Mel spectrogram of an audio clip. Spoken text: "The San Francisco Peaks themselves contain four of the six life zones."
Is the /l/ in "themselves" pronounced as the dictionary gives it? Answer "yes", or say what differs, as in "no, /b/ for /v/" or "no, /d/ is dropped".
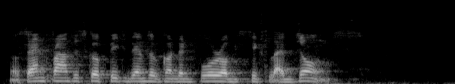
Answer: no, /l/ is dropped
